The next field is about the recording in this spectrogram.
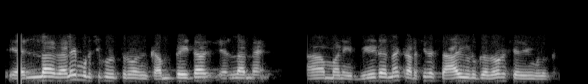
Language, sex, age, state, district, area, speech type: Tamil, male, 60+, Tamil Nadu, Erode, rural, conversation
